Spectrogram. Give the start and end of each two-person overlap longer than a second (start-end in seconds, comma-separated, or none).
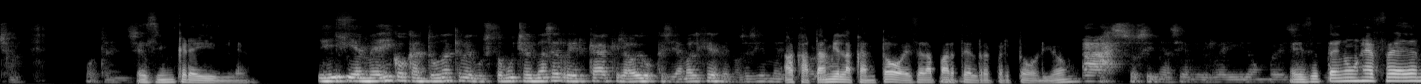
none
